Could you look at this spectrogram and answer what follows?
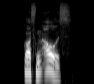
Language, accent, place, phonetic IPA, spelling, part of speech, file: German, Germany, Berlin, [ˌɡɔsn̩ ˈaʊ̯s], gossen aus, verb, De-gossen aus.ogg
- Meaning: first/third-person plural preterite of ausgießen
